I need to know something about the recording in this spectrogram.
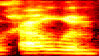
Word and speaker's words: Jadue: ahí surge el apellido Jadu en Palestina. Pero si ustedes ponen la palabra Jadua, pero con E final, no como se pronuncia aquí, Jadue, ustedes van a ver que son todos yemeníes.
